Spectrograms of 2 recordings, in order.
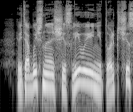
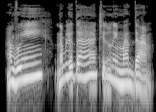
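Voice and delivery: sly cat; 10 semitones higher, slower than usual. Acted. Talking cat's voice.

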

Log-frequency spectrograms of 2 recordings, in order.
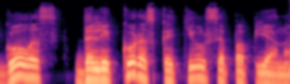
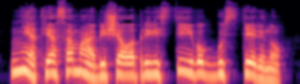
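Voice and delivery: high, fast, indignant protest; 10 semitones higher, 4 dB louder, faster than usual. A narrator's reading. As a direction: object hotly and quickly. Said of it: "протестовала Машка". (высокий быстрый протест)

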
